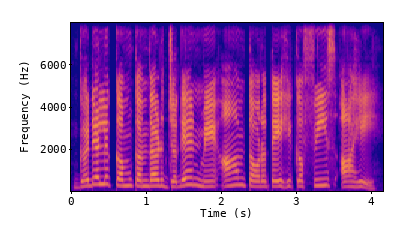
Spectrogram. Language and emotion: Sindhi, neutral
